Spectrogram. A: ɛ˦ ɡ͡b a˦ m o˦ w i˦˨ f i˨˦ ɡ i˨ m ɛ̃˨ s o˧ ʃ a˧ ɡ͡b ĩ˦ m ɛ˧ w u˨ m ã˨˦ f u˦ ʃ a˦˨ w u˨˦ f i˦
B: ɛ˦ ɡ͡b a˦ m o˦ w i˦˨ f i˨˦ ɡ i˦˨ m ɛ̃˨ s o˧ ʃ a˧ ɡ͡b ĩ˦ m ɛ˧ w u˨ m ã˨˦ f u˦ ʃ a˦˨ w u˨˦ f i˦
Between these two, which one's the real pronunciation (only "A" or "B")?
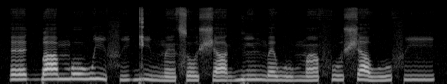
B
